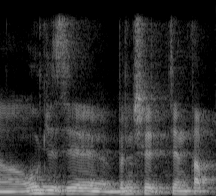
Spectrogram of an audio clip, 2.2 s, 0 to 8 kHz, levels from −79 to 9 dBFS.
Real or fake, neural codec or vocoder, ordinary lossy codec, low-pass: real; none; none; 7.2 kHz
